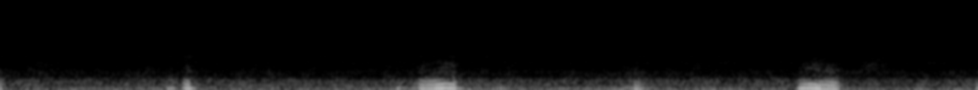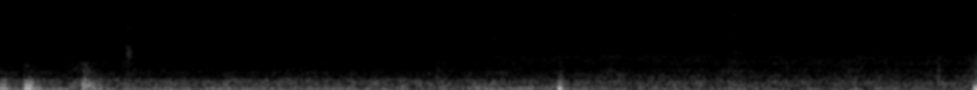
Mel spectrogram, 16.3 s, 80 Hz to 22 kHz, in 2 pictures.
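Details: Sleeping cat snoring: soft, low, rattling snores, about 19 a minute and unevenly spaced, under a steady hum.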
